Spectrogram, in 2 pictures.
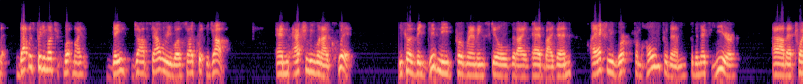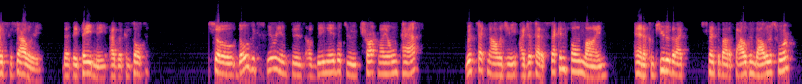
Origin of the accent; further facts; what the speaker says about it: Brooklyn, New York, United States; So my story really starts back in the late 1970s in Brooklyn. I was born and raised in Bed-Stuy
